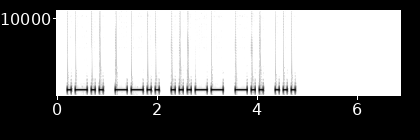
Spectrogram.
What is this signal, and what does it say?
Morse code, heard as a keyed tone, about 15 wpm, 700 Hz. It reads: LZ3DS
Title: DXCC-100 Call Signs - 5 Characters - Repeated 2x - 15wpm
